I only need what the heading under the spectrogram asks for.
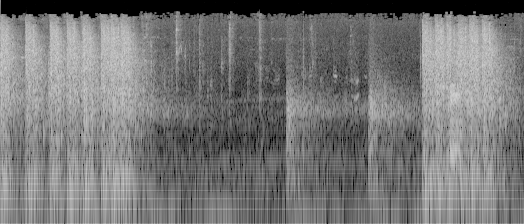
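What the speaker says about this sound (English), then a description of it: "So someone just shot me in the back." Gunfire rattles through the online shooter game APB Reloaded: loud rapid bursts up front, then scattered distant shots, with more heavy bursts returning near the end.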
